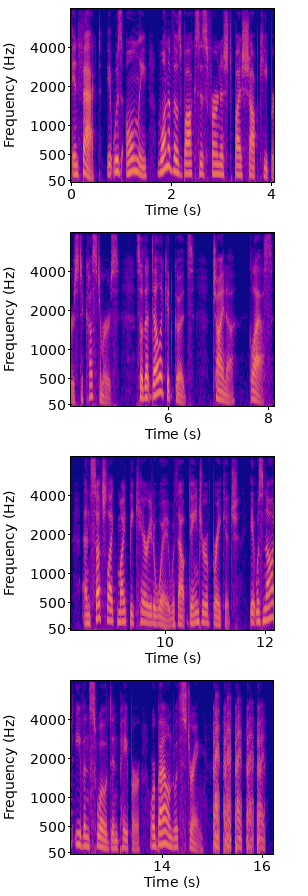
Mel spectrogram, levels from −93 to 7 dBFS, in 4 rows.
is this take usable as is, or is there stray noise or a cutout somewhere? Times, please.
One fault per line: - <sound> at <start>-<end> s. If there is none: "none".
- laugh at 15.0-16.1 s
